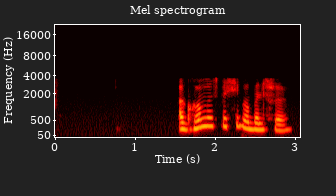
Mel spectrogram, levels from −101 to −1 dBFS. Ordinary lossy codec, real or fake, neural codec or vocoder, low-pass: none; real; none; 3.6 kHz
